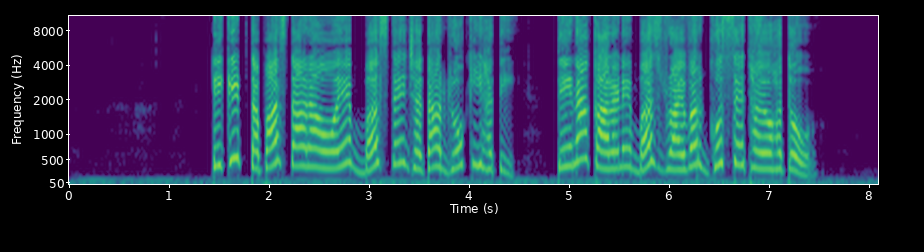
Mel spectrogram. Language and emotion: Gujarati, angry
